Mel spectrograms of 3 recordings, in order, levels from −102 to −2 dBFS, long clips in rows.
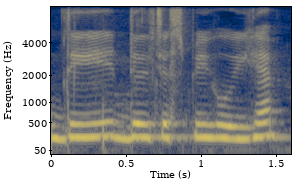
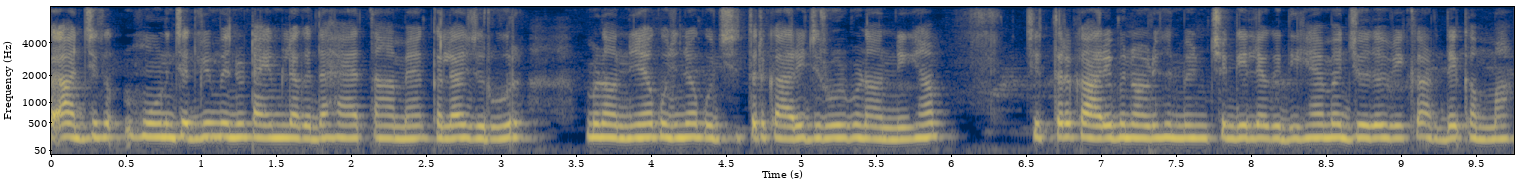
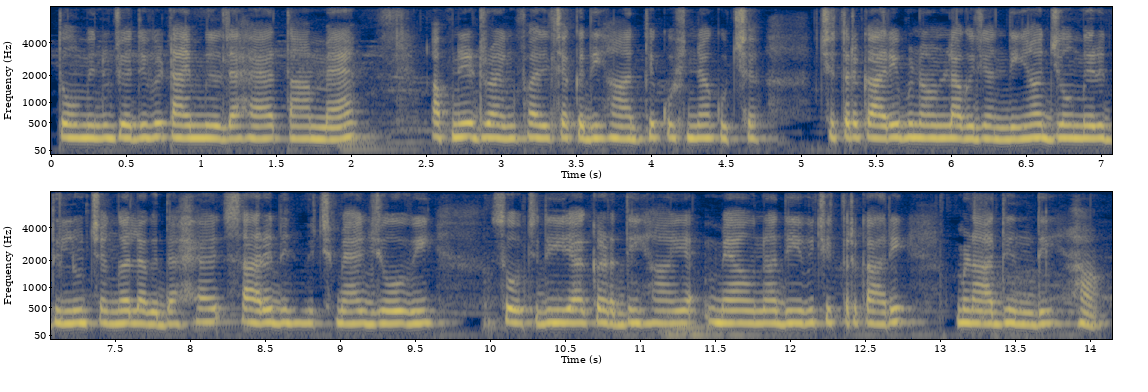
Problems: background conversations at intervals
